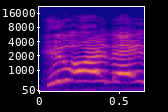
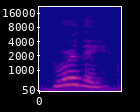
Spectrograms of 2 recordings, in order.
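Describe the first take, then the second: First: Loud, high challenge; mock outrage. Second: Said in the usual way. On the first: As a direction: demand it in playful indignation.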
